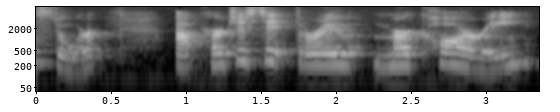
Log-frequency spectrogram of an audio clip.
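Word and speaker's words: Mercari: I purchased it through merari I think that's how you pronounce it m e r c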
